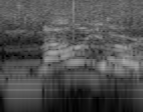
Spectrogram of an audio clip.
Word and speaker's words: Maillard: my art or malli artifact I've heard it pronounced both ways okay um this this Maillard effect it's um it happens about 310 degrees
